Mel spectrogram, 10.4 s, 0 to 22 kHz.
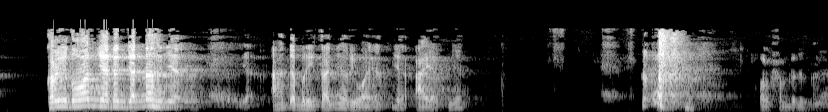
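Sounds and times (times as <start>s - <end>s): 
speech: 0.6s - 5.9s, 7.6s - 8.8s, 9.5s - 10.3s
person sneezing: 7.6s - 9.1s.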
